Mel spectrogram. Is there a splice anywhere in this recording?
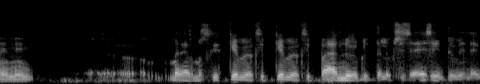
yes; 2 cuts; at 1.9 s, 2.7 s

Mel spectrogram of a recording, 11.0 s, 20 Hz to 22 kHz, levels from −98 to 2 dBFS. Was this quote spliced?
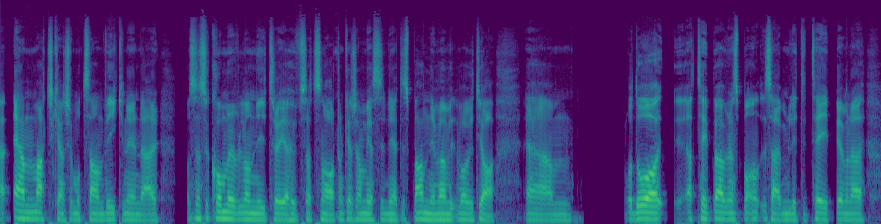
no; 0 cuts

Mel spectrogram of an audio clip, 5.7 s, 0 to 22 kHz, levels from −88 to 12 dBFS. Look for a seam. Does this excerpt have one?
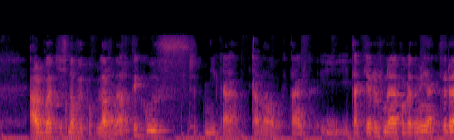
no; 0 cuts

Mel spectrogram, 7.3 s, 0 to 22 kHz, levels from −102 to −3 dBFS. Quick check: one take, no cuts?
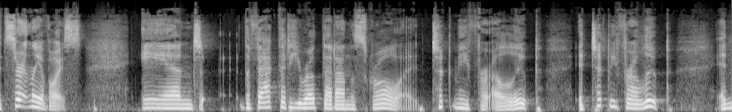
yes; 0 cuts

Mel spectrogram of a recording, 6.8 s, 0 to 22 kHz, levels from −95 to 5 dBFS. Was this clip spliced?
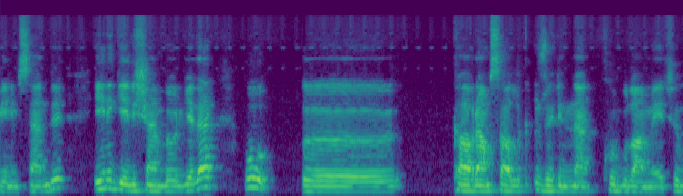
no; 0 cuts

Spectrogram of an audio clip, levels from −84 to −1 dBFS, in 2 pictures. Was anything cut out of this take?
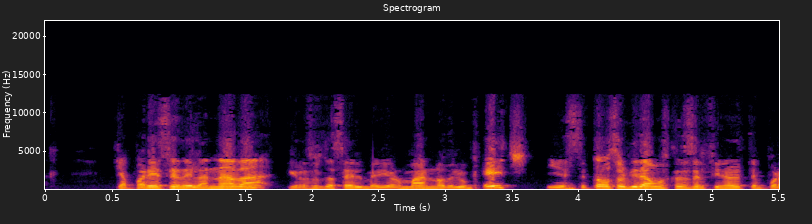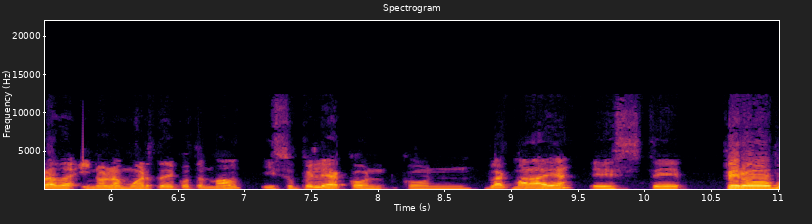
yes; 3 cuts; at 3.7 s, 7.1 s, 9.5 s

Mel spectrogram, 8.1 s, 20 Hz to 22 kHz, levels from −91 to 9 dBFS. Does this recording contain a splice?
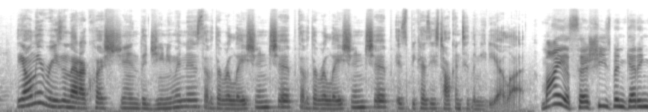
yes; 1 cut; at 3.7 s

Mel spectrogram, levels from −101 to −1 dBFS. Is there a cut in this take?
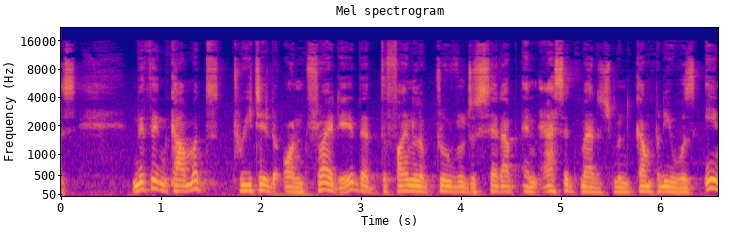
no; 0 cuts

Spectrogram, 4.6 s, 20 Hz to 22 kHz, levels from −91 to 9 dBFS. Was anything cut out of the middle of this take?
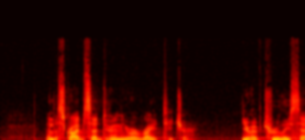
no; 0 cuts

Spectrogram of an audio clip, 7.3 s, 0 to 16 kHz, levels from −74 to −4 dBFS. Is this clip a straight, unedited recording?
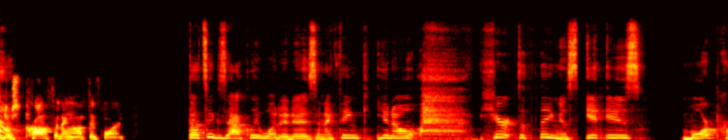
no; 3 cuts; at 1.0 s, 5.2 s, 5.8 s

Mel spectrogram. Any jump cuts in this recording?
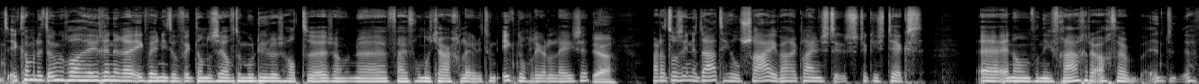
no; 0 cuts

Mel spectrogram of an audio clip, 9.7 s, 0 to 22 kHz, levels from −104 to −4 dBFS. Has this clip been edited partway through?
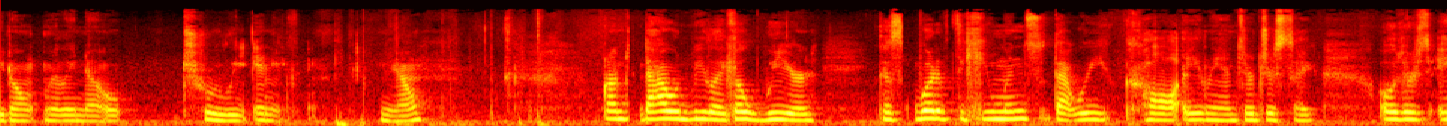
yes; 3 cuts; at 4.2 s, 4.9 s, 6.0 s

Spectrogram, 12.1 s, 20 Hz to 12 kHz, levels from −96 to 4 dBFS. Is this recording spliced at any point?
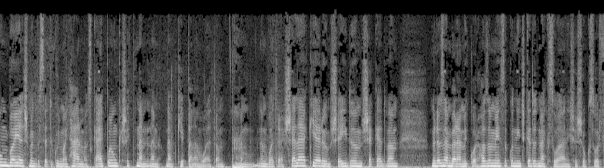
no; 0 cuts

